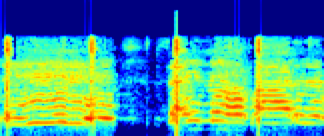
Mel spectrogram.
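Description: A man singing a Rohingya tarana over a regular percussion beat of about two strokes a second, the voice breaking off briefly a little under a second in.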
